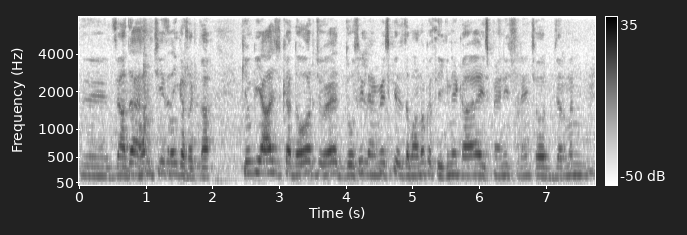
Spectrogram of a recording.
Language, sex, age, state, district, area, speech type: Urdu, male, 18-30, Uttar Pradesh, Azamgarh, rural, spontaneous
